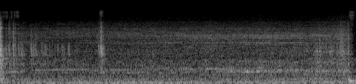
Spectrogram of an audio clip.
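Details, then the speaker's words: 2003 Jeep Grand Cherokee passenger-side power window after window regulator replacement, key on: switch click, smooth even motor hum about three seconds, clean stop; window now works normally. "a window that now works. Well, I'll be a son of a gun. Somebody actually did something right."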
